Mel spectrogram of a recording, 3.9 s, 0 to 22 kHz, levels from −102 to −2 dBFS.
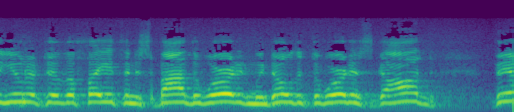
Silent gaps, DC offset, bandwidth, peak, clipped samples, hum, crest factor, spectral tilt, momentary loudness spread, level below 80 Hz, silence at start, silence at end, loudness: none; under 0.1%; 6.8 kHz; -6 dBFS; under 0.1%; none; 14 dB; -6.5 dB/octave; 9 LU; -64 dBFS; 0 s; 0 s; -20 LUFS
